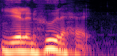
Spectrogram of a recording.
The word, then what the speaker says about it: Gyllenhaal: It's pronounced Gyllenhaal.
